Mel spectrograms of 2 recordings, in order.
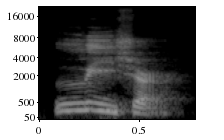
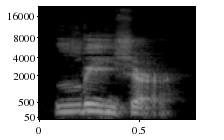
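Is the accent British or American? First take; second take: American; American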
